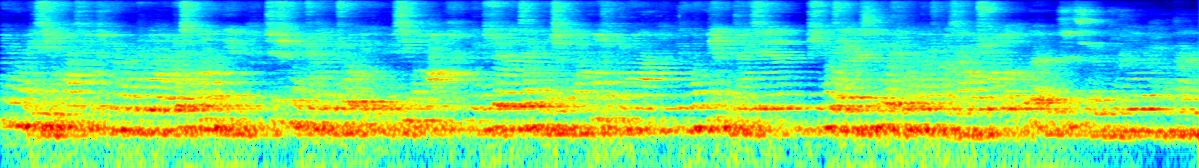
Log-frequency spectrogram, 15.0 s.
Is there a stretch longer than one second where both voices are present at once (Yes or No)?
Yes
